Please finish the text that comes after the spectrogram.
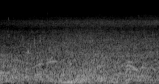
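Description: Sea waves wash steadily at a beach in Dyurso on the Black Sea coast, a continuous broadband surf wash with wind noise buffeting the microphone and no speech.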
